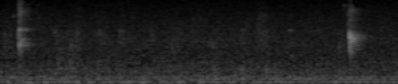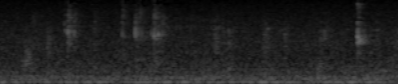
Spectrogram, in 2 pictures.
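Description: Close-up eating sounds: scattered soft wet clicks and smacks from chewing, with one louder smack about three and a half seconds in, over a faint steady low hum.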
